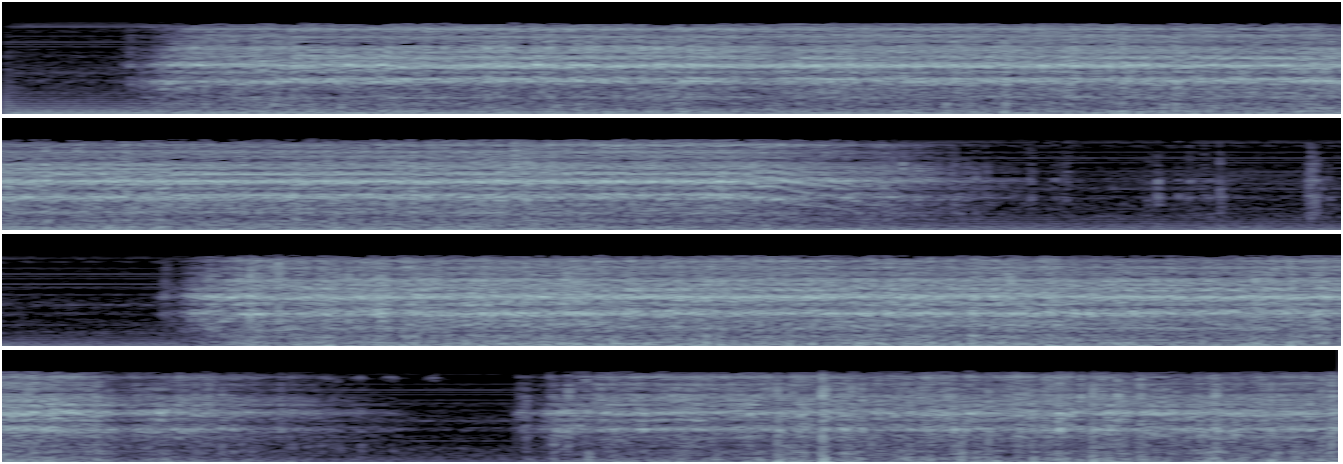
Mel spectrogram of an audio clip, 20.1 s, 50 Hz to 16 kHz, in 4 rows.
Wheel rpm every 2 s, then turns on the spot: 120, 160, 160, 130, 10, 110, 160, 100, 60, 110.
none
